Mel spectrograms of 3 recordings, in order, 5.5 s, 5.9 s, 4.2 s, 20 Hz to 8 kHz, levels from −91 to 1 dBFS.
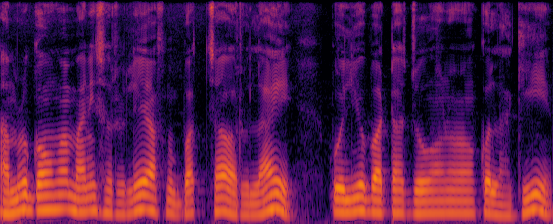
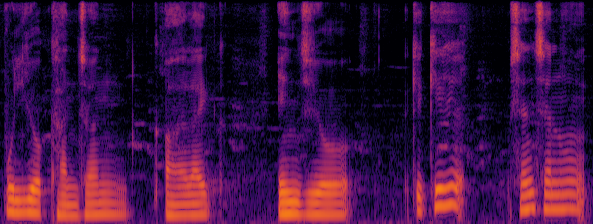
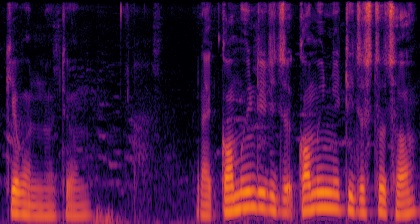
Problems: background conversations at intervals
